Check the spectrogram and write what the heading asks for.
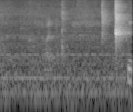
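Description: A pause filled by steady low room hum, broken near the end by one sharp click.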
